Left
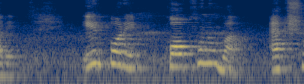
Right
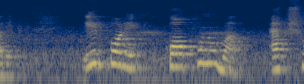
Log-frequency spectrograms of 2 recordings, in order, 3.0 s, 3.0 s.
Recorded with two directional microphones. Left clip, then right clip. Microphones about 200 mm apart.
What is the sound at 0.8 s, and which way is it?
Speech, 10° left (ahead or behind).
